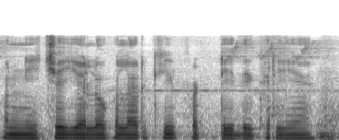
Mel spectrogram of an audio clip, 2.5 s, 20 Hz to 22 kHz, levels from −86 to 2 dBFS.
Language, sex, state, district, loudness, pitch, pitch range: Hindi, male, Uttar Pradesh, Lucknow, -16 LUFS, 95 Hz, 90-100 Hz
